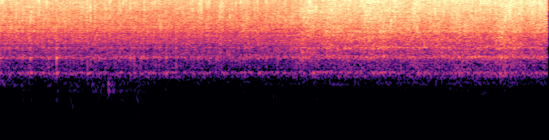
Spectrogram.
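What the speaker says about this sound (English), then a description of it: "And I'm just going to saute that." Finely chopped onion sautés in olive oil in a pan for a chicken chili, giving a steady, close sizzle and hiss that swells slightly partway through, with no talking.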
